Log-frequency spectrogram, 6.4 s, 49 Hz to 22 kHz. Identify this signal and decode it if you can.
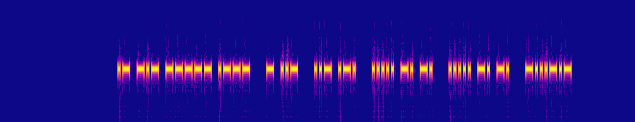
Morse code, heard as a keyed tone, about 50 wpm, 700 Hz. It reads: AK0J TU UR 5NN 5NN <BK>
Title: SOTA QSO Practice 50wpm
